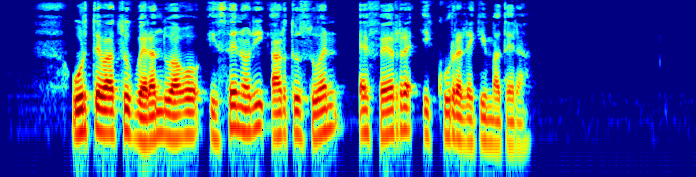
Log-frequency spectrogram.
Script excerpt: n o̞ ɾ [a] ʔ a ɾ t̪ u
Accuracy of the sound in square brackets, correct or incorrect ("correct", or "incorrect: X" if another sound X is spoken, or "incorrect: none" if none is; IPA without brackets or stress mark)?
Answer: incorrect: i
